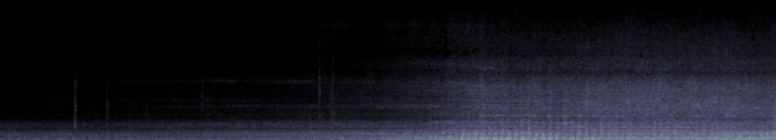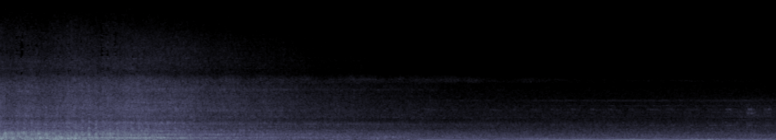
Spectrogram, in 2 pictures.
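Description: Electric multiple-unit passenger train passing at speed: its rumble and wheel clatter build over several seconds, stay loud for about seven seconds, then fade away. In the last few seconds a low steady engine hum comes in from an approaching locomotive.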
